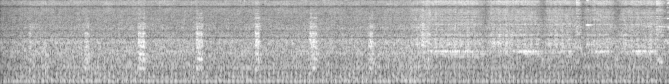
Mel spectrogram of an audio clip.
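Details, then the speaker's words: Car front suspension, steering turned and suspension moved: dry, uneven creaks about three a second over low engine hum; bad lower and upper ball joints with cracked boots letting in dirt and water, non-greasable, need service. "So here's what a bad ball joint sounds like when you turn the steering wheel or your suspension moves."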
